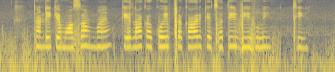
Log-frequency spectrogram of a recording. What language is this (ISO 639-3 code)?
mai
